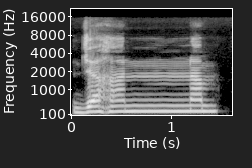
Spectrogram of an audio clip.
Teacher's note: نون میں شدد ہے، یہاں پہ غنہ کرنا ہے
